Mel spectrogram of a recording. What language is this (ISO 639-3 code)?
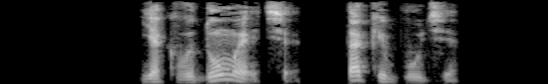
bel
